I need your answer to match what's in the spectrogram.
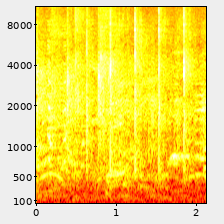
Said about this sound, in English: I had three parents clap their hands.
